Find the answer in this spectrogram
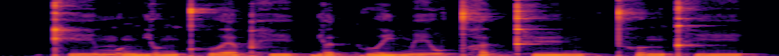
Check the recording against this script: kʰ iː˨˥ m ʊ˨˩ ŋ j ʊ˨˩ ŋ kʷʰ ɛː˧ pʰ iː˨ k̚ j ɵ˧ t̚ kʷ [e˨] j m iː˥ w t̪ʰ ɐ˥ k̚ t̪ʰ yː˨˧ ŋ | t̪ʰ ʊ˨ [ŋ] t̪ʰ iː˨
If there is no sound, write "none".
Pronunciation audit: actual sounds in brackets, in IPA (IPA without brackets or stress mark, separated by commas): e˨˩, ŋ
